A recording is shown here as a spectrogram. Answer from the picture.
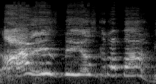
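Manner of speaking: very high, loud hammed-up cry; despairing Spanish wail. Spanish guy sees tacos and jumps, hammed-up despairing scream. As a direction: scream it like a doomed man in a joke. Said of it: "the Spanish guy opens up his lunch".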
